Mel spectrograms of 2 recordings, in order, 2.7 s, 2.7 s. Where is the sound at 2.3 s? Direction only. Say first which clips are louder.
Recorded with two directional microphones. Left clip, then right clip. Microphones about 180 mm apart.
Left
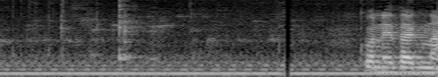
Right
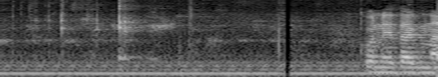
Even; 55° left (ahead or behind).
